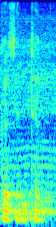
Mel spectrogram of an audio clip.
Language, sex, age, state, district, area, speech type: Bodo, male, 30-45, Assam, Udalguri, rural, spontaneous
